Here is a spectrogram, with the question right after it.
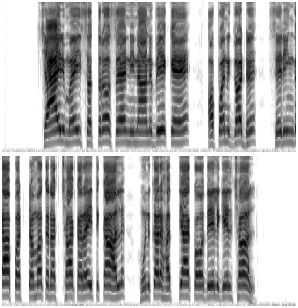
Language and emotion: Maithili, neutral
